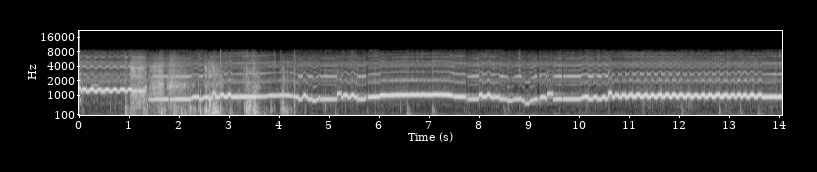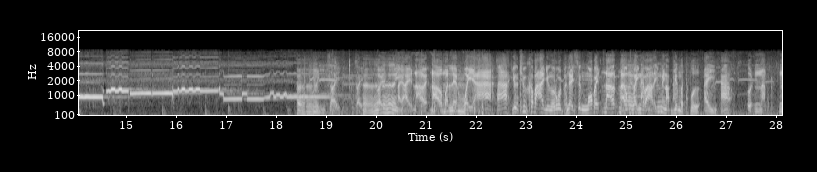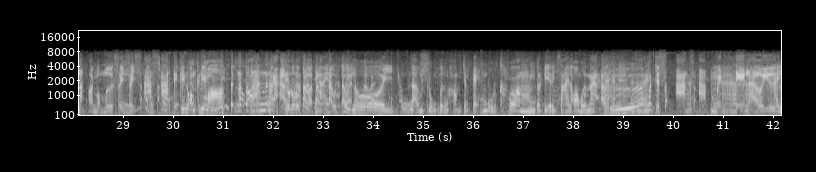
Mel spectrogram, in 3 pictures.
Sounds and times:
Music: 0.0 - 21.3
Outside, rural or natural: 0.0 - 42.1.

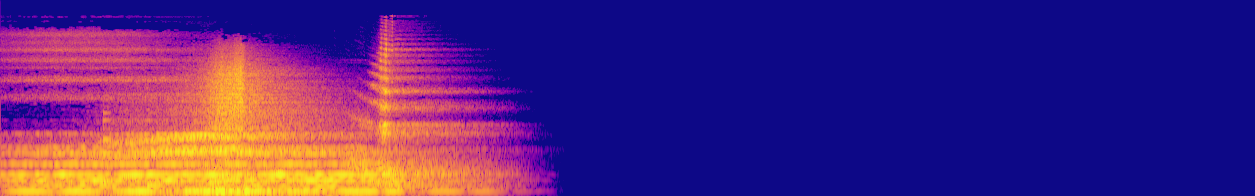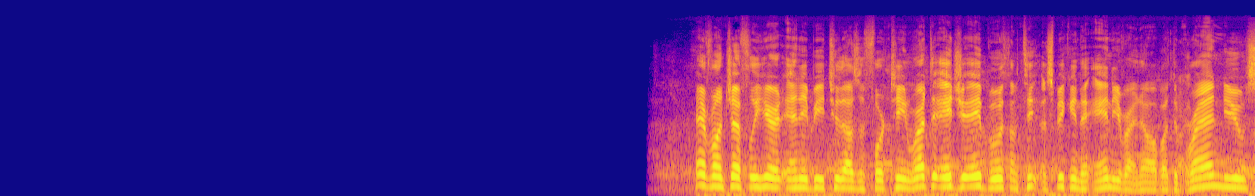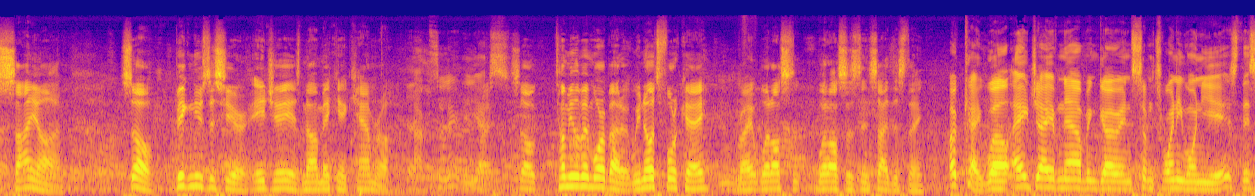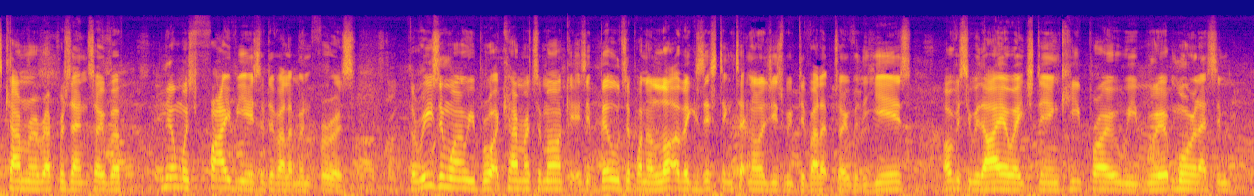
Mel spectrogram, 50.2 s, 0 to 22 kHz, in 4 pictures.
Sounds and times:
Speech: 19.4 - 50.1.

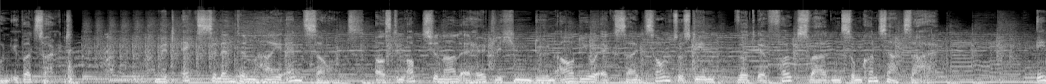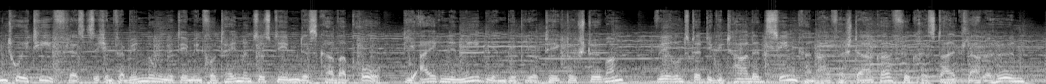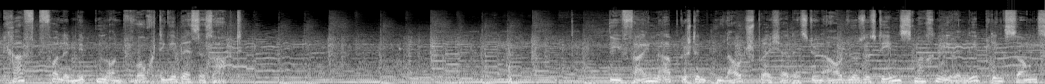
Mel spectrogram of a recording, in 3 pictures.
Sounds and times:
Speech: 0.0 - 9.5, 10.4 - 23.4, 27.0 - 31.3
Music: 0.0 - 31.3.

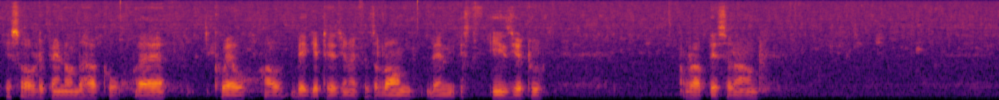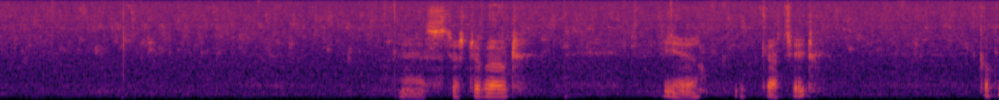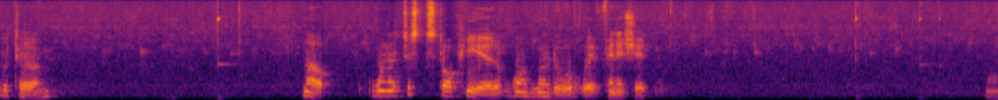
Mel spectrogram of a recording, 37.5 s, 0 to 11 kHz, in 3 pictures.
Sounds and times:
Speech: 0.0 - 6.8, 8.5 - 9.7, 17.4 - 19.1, 20.8 - 22.8, 24.7 - 25.7, 28.8 - 33.2.

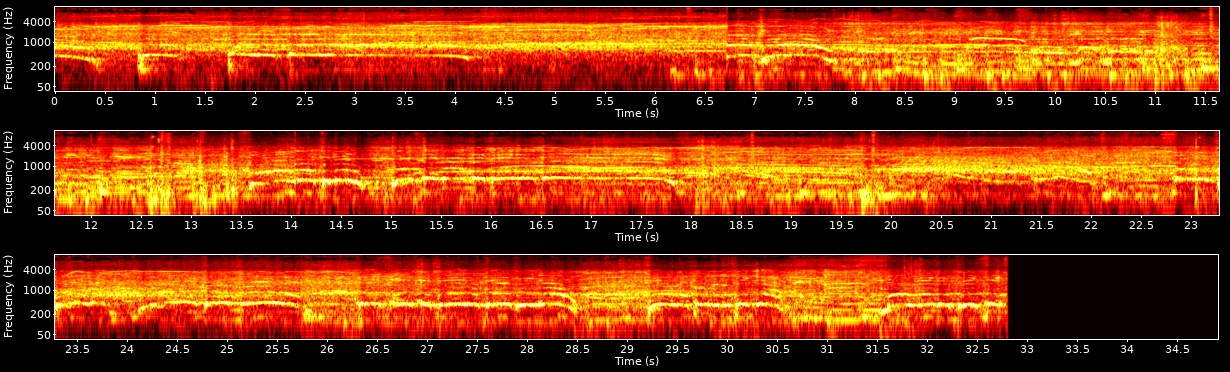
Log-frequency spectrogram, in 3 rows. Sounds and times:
Music: 0.0 - 32.8.

